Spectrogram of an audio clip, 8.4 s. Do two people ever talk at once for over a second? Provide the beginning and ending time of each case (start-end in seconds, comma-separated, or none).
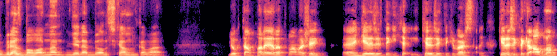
none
